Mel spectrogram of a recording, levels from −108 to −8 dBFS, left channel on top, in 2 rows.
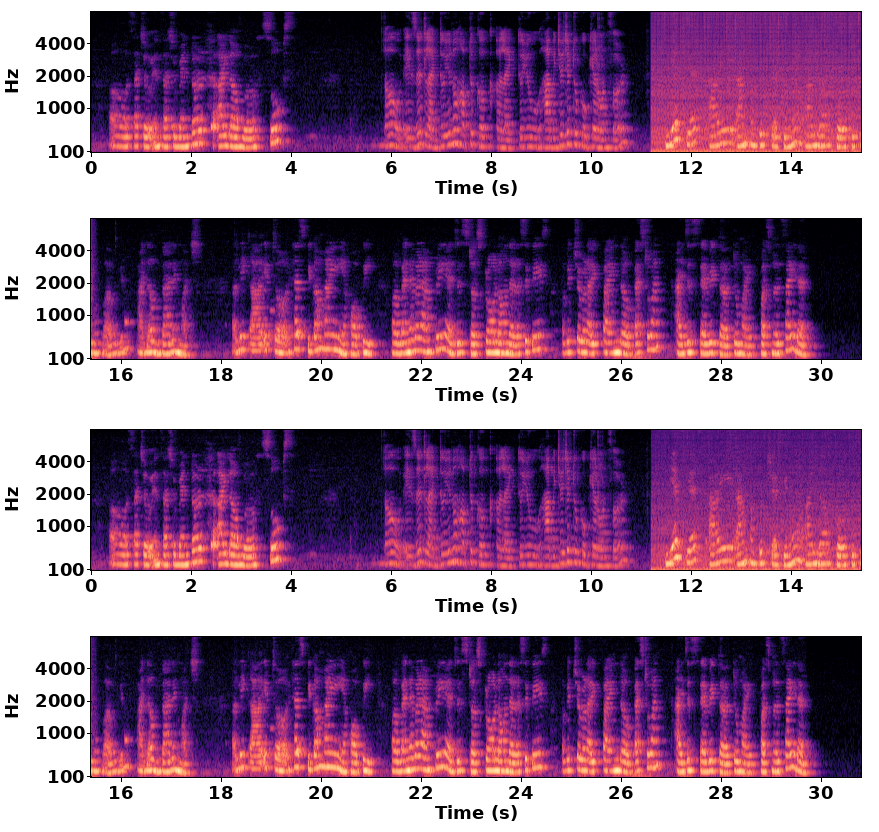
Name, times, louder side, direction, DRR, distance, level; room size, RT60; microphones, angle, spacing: voice 1, 0.4-3.9 11.5-17.4 18.2-21.1 21.4-24.5 24.8-26.8 27.1-29.7, right 1 dB, 30° right, 0.7 m, -25 dB
voice 2, 5.9-10.8 18.9-19.1, left 1 dB, 5° left, 2.3 m, -41 dB
sound 1, 11.2-15.4 16.4-16.5, left 1 dB, 65° left, 2.6 m, -32 dB
20.0 x 7.7 x 2.5 m
head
